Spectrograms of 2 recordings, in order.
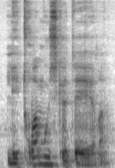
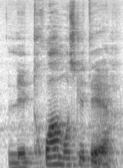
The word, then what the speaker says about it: Les Trois Mousquetaires: Les Trois Mousquetaires. Les Trois Mousquetaires.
